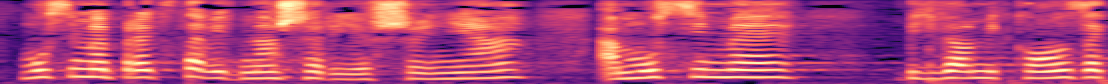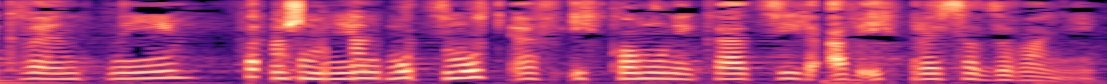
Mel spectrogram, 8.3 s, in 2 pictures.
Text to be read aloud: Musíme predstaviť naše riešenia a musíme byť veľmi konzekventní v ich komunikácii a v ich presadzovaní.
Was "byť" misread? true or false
false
